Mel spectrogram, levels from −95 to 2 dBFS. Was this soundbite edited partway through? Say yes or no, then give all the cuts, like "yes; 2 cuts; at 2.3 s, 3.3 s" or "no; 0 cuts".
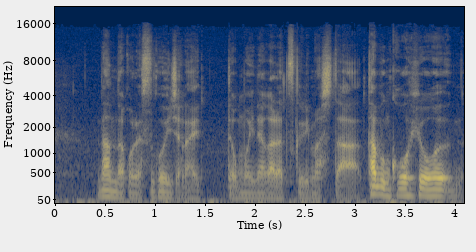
no; 0 cuts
